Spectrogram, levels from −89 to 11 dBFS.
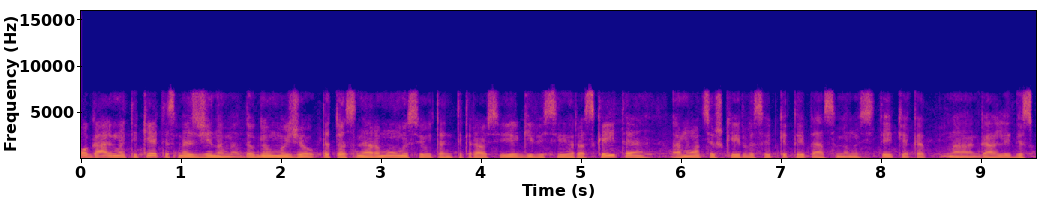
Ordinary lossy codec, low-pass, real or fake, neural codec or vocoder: Opus, 64 kbps; 7.2 kHz; fake; codec, 16 kHz, 4 kbps, FreqCodec, smaller model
